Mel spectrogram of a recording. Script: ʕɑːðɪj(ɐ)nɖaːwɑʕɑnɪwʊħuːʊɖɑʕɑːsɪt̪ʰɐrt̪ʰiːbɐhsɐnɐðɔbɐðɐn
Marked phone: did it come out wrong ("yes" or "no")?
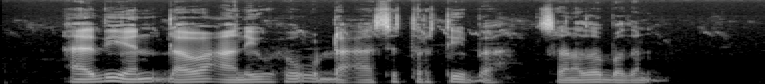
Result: no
